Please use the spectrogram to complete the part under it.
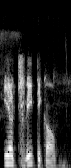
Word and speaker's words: Il Trittico: Il Trittico.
